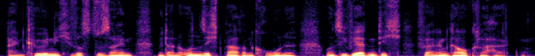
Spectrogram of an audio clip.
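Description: A serene divine queen of a distant realm speaks with calm, solemn tenderness, as a man voices her. The tone stays low, dark and a little husky. The storybook reading sounds close and dry. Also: a little fast, no echo. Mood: solemn tender.

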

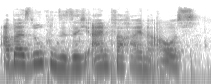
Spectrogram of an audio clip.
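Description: A woman's voice: medium pitch, normal speed, gravelly, slightly rough. A woman voicing a fussy, chattering female magpie postmistress in a children's audio story, eager and easily flustered. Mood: chatty. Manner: eager, flustered, rising excited lines.

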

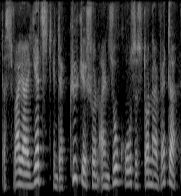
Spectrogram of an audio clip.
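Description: Woman reading a cat story real slow, expressive, calm. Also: lowish voice. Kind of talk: storybook narration.

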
